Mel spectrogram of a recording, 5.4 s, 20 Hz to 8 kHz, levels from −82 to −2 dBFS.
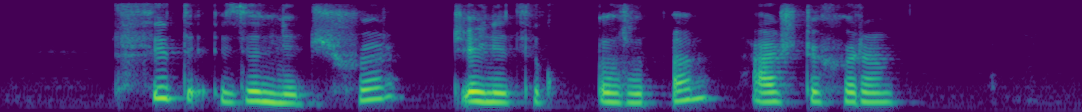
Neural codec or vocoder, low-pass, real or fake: autoencoder, 22.05 kHz, a latent of 192 numbers a frame, VITS, trained on one speaker; 7.2 kHz; fake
